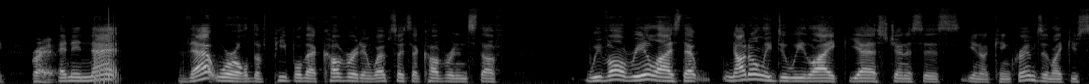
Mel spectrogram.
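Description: Buffer tearing runs from 0.93 to 1.85 s, just before "world of people that". The writer and the reader of a ring buffer cross mid-period, so a small slice of each buffer replays audio from one lap earlier. The result is a rattling 43.1 Hz buzz over the speech, which fits a 1024-sample buffer.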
